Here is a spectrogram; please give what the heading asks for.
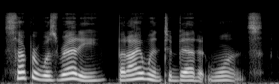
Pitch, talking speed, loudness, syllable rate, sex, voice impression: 210 Hz, 215 wpm, -15 LUFS, 4.9 syllables/s, female, very feminine, slightly young, slightly adult-like, very thin, slightly relaxed, slightly weak, slightly bright, slightly hard, clear, fluent, very cute, intellectual, refreshing, very sincere, very calm, very friendly, very reassuring, unique, very elegant, sweet, slightly lively, kind, slightly intense, slightly sharp, slightly modest, slightly light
